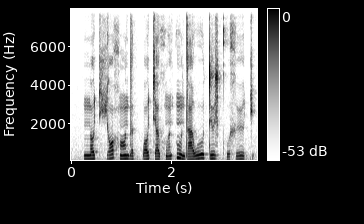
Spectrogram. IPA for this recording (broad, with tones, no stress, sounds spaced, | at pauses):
n ɔ˩˧ c ç ɔ˩˥ x ɔ̃˩˧ d ɐ˩˥ kʷ ɓ ɔ˩˥ c ɐ˩˧˩ xʷ ɐ̃˩˥ k ũ˥˩ d a˩˧ w u˧˥˧ t ʉ˧˥˧ z kʷʰ ə˩˥ x ʉ˧˥˧ c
